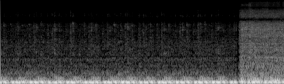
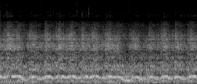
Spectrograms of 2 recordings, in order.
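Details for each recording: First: Abandoned 1961 Cadillac V8 being revived: deep, even burble at a steady idle with no stumbles after screws backed out from one turn to two; now idles on its own. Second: Abandoned 1961 Cadillac being revived: starter cranks the engine in an even, pulsing whirr of about four beats a second but it never catches. Spark is present, but the fuel pump is delivering no fuel.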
